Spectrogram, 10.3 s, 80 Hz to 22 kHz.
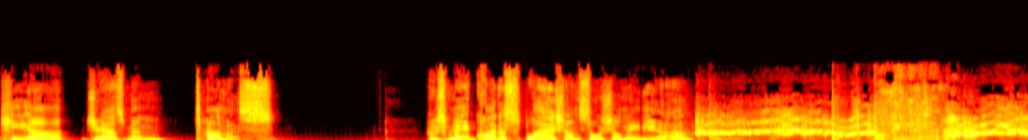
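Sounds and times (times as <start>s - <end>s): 
speech: 0.1s - 2.7s, 4.3s - 7.3s
woman screaming in a social-media video: 7.0s - 10.2s.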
